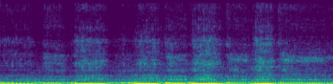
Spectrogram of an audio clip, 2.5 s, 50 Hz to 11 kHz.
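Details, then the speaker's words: 1967 Plymouth Valiant two-door sedan, slant-6, first run (didn't run at pickup), new battery: engine revs up quickly and evenly through short blips, smooth firing, no knocks or misses, smoking heavily while warming up; normal free revving. "oh yeah six cylinders of Fury baby six cylinders of Fury oh [Music] seems to run okay it's smoking like a chimney which is fine uh it revs up pretty good it's kind of warming up"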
